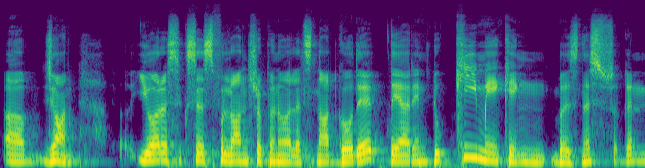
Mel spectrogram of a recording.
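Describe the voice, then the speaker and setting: A man moderating a panel, asking long, roundabout questions with light jokes. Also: on the high side. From India.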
